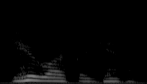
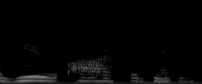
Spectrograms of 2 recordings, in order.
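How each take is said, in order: First: Said in the usual way. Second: Slow, whispered forgiveness; whispered assurance of forgiveness; tender whisper. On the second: Acted. God's tender words.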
